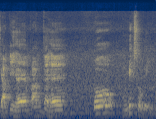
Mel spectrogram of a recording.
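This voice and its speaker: Room echo is audible as a man talks. Background noise can also be clearly heard. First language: Marathi (speaking Hindi). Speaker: invited speaker. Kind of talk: speech at official event.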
